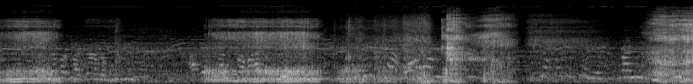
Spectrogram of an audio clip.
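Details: Heavy snoring: loud, rough, rattling snores on each breath in, with faint music and voices in the background.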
